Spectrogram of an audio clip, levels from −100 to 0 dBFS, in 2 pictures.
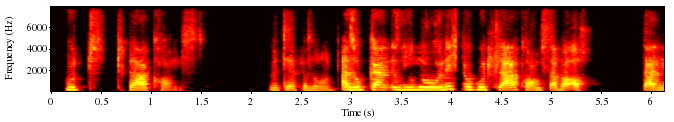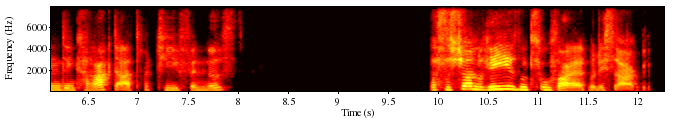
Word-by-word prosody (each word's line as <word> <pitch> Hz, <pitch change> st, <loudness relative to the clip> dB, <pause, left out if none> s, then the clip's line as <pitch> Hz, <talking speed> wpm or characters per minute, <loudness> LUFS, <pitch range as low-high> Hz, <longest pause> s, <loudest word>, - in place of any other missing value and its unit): gut 235 Hz, -1 st, -6 dB
klarkommst 200 Hz, -, -3 dB, 0.6 s
mit 195 Hz, -2 st, -12 dB
der 175 Hz, -, -5 dB
Person. 180 Hz, 0 st, -11 dB
Also, 230 Hz, 0 st, +4 dB
gan 230 Hz, 0 st, +4 dB
also, 220 Hz, -1 st, -3 dB
so 220 Hz, -1 st, +4 dB
nicht 260 Hz, +2 st, -2 dB
nur 245 Hz, -, -1 dB
gut 240 Hz, -1 st, -2 dB
klarkommst, 205 Hz, -2 st, +2 dB
aber 190 Hz, -1 st, +2 dB
auch 190 Hz, -, +2 dB, 0.5 s
dann 195 Hz, -1 st, +1 dB
den 190 Hz, -1 st, -7 dB
Charakter 200 Hz, +4 st, -1 dB
attraktiv 185 Hz, -1 st, -9 dB
findest. 205 Hz, +4 st, -11 dB, 2.0 s
Das 225 Hz, +1 st, -4 dB
ist 230 Hz, -1 st, +1 dB
schon 280 Hz, +1 st, +7 dB
'n -, -, -2 dB
Riesenzufall, 235 Hz, -, +2 dB
würde 100 Hz, -, -9 dB
ich -, -, -7 dB
sagen. -, -, -5 dB
215 Hz, 135 wpm, -26 LUFS, 190-230 Hz, 2.0 s, schon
